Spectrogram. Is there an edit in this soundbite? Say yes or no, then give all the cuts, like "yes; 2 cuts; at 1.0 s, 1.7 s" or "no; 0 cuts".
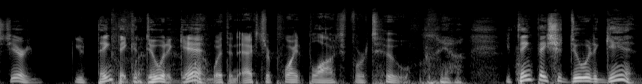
no; 0 cuts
